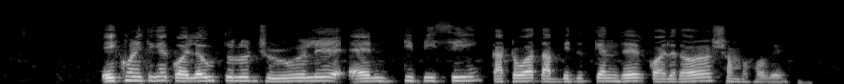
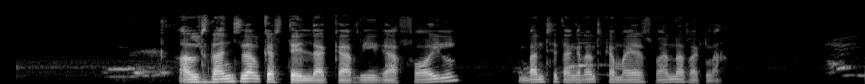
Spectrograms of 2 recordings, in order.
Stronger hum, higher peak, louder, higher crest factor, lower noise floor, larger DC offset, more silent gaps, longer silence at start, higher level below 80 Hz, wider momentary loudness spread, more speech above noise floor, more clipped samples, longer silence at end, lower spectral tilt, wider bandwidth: neither; about the same, -2 dBFS vs 0 dBFS; about the same, -18 LUFS vs -20 LUFS; second, 16 dB vs 22 dB; second, -68 dBFS vs -72 dBFS; neither; neither; about the same, 1 s vs 1.1 s; about the same, -56 dBFS vs -58 dBFS; second, 11 LU vs 21 LU; about the same, 51 dB vs 52 dB; neither; first, 0.55 s vs 0 s; first, -8.5 dB/octave vs -6 dB/octave; second, 6.6 kHz vs 11 kHz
